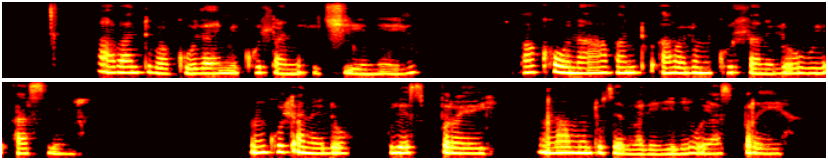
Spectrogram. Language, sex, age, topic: North Ndebele, male, 36-49, health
